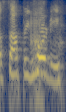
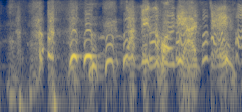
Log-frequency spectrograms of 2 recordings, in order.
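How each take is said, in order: First: Said in the usual way. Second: High, drawn-out laughing protest; laughing scolding. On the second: Real, not acted. Scolding co-host on stream, laughing helplessly. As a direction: scold while cracking up. Same scolding, now cracking up.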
